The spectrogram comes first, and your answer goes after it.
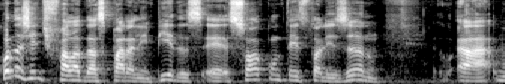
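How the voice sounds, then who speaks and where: Speaking at a moderate pace, a man uses a high pitch for a man with ordinary pitch variation. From Brazil, São Paulo coast (Guarujá). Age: 60s. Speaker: physiotherapist. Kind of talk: podcast interview.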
